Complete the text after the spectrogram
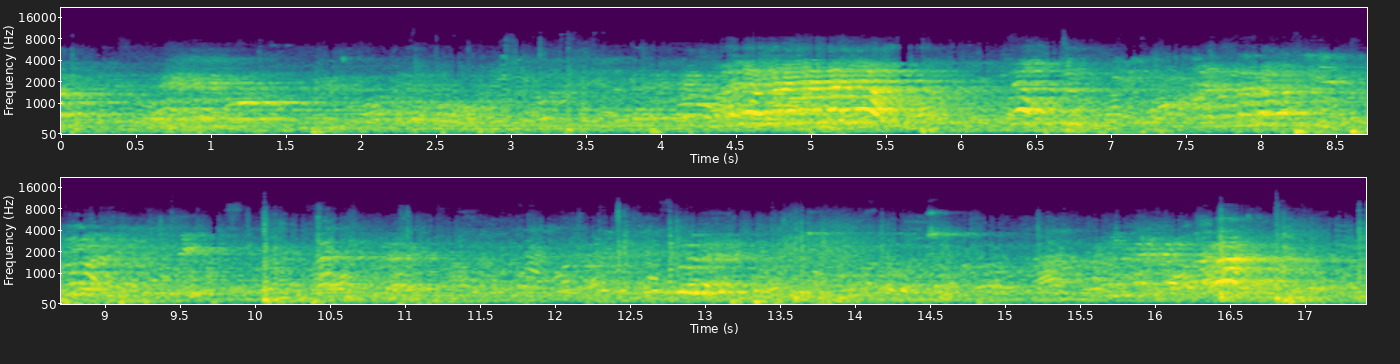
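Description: Shoes squeak on a hard court floor.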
